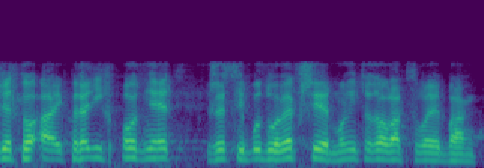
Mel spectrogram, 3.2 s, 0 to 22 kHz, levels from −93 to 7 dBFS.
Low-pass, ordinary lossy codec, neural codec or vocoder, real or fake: 5.4 kHz; none; codec, 24 kHz, 3 kbps, HILCodec; fake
